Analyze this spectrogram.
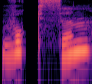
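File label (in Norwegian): "voksen", Norwegian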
